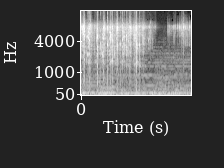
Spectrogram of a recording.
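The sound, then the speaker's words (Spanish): Dice rattling as they are thrown for a heroes' attack on a warg in a tabletop game. A rapid clatter for about a second and a half, then a quieter stretch and a brief light rattle near the end. “voy a utilizar los mismos dados porque me dieron suerte, así que bueno, vamos a tirar.”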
